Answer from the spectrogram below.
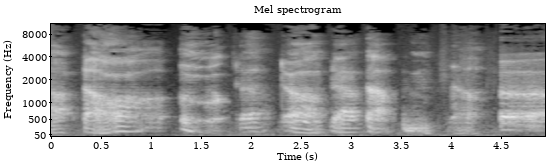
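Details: Burping compilation: a run of long, loud, voiced burps with short gaps between them.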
